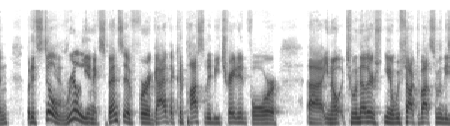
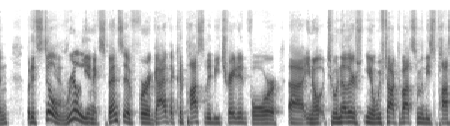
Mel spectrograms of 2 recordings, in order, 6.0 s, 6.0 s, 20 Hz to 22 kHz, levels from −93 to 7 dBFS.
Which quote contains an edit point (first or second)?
second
